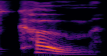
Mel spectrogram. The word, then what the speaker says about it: comb: Even though the word ends with B, the correct pronunciation is comb. The B is completely silent.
